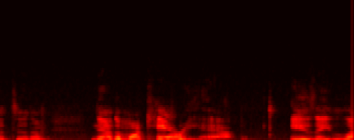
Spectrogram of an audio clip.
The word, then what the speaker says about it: Mercari: So anyway, Marcari, that's the way it's pronounced according to what I looked up, Mercari or Mercari.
